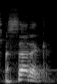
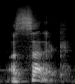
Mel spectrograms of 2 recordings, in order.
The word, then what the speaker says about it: Ascetic: I don't even know how to pronounce this word. Ascetic? – Ascetic. – Ascetic. – There's no other T.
